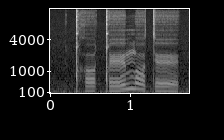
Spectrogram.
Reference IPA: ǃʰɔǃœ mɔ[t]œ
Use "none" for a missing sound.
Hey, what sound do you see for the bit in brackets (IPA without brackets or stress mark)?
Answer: t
